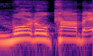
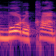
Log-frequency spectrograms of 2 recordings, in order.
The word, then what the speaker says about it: Mortal Kombat: because you don't say Mortal Kombat, you say Mortal Kombat. Like, that's how you say it. Like you say with hair on your chest, Mortal Kombat.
